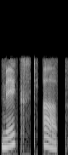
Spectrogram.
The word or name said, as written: mixed-up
